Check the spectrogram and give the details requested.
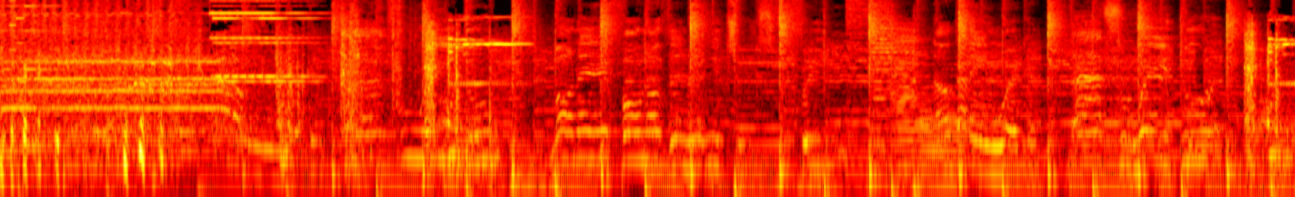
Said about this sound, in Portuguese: Olha os barulhos de caixa registradoras, vamos.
